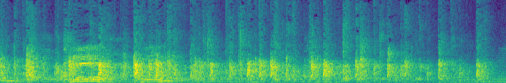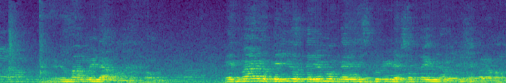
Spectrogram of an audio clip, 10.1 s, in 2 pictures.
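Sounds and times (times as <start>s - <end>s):
audience applauding: 0.0s - 5.4s
speech: 5.8s - 6.4s, 7.3s - 10.1s.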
